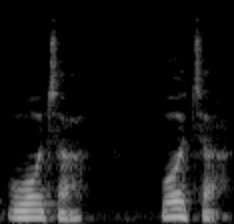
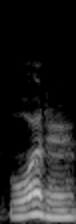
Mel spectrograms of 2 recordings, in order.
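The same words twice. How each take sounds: First: "water" as "waw-tah", t crisp, no final r; "water" the British way, r dropped. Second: "water" with t as a quick d and final r; "water" the American way, tapped t. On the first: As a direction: say "water" with a clear t and open ending. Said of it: "but in British". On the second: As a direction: say "water" like "wadder". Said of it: "Americans, they call it". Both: Shown as a demonstration.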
